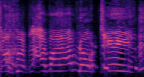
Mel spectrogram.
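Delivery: high, garbled mock wail; toothless victim. Beaten guy being force-fed noodles, high pained protest. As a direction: protest helplessly through a wrecked mouth.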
